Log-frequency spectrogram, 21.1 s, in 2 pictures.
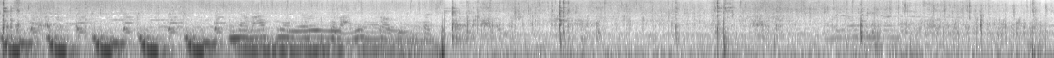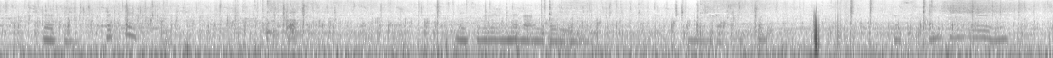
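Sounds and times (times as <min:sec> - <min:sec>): eggs sizzling in oil: 0:00.0 - 0:21.0
spatula scraping a pan: 0:04.4 - 0:10.0.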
